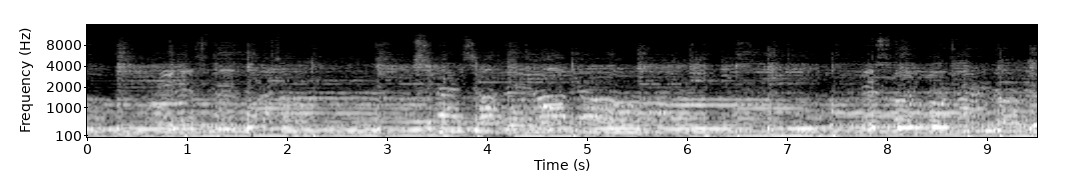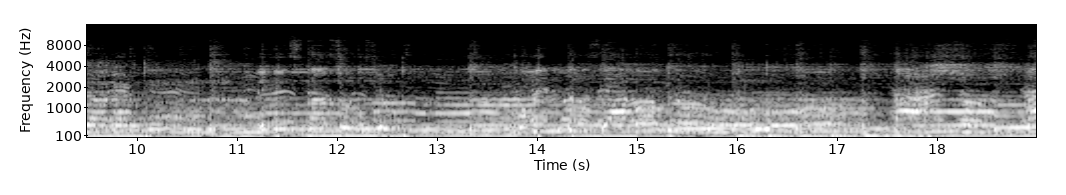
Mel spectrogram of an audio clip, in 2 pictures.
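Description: Live rock band playing loud, with electric guitars, a heavy bass line and singing, heard as a phone recording from within a concert crowd.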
